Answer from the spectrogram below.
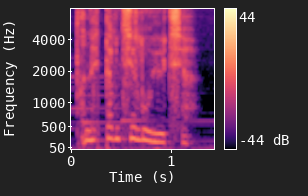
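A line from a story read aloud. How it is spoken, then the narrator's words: Soft whisper. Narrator (Ukrainian): тихо шепнула вона Лялі на вухо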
